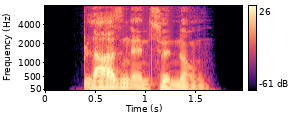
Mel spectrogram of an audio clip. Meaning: cystitis
- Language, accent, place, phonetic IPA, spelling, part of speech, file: German, Germany, Berlin, [ˈblaːzn̩ʔɛntˌt͡sʏndʊŋ], Blasenentzündung, noun, De-Blasenentzündung.ogg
